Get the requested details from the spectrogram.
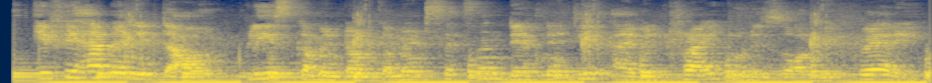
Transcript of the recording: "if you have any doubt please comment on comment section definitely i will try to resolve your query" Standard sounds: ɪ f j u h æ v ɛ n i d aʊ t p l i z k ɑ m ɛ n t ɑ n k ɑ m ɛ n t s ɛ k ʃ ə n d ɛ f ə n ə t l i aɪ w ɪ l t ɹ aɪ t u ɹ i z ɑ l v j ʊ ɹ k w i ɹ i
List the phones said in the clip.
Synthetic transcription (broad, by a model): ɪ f j u h æ v ɛ n i d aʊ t p l i z k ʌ m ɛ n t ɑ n k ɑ m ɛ n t s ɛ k s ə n d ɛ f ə n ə t l i aɪ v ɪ l t ɹ aɪ t u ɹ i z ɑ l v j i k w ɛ ɹ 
